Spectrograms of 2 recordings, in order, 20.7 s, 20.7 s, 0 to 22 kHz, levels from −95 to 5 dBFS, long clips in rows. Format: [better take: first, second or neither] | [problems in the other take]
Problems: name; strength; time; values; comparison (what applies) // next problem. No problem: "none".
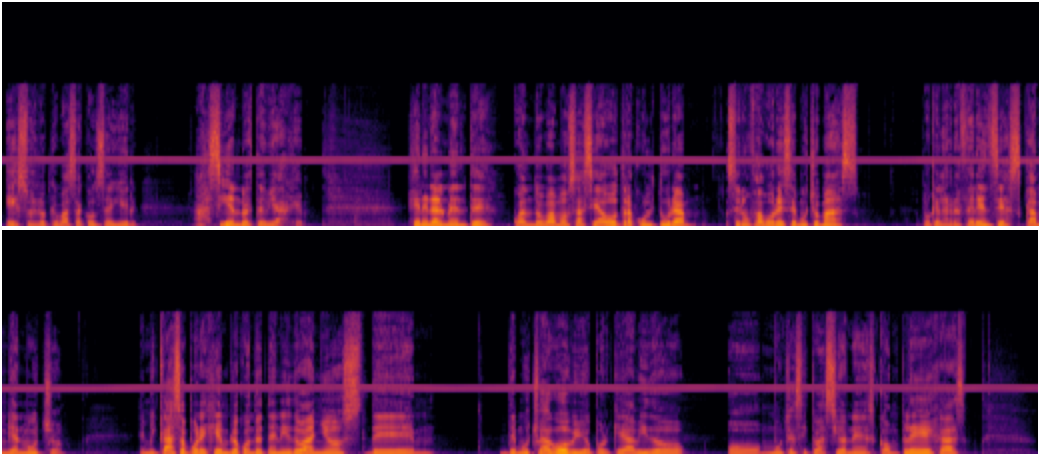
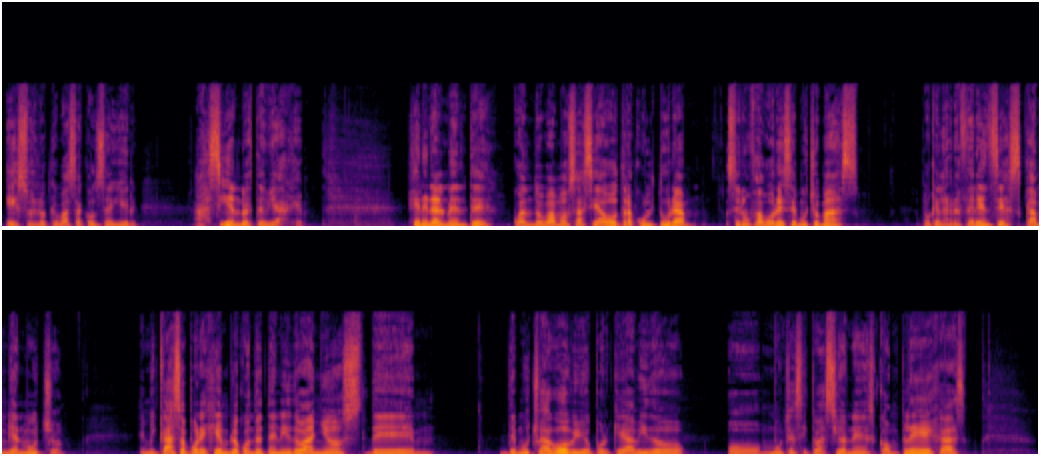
second | high-pitched whine; faint; throughout; 6.5 kHz, 20 dB below the speech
